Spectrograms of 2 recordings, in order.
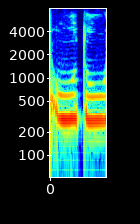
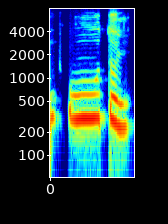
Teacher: تا کو ہم نے فوراً لام کے ساتھ ملا دینا ہے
